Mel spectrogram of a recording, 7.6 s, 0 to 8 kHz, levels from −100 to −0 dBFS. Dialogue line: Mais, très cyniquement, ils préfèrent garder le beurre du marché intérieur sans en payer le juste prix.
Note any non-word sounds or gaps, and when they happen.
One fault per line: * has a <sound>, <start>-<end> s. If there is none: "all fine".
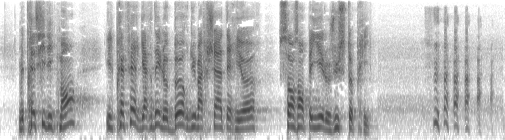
* has a laugh, 6.4-7.4 s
